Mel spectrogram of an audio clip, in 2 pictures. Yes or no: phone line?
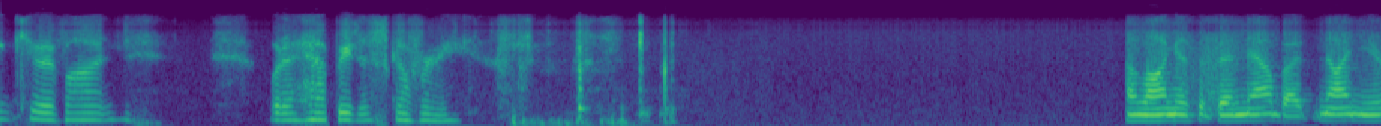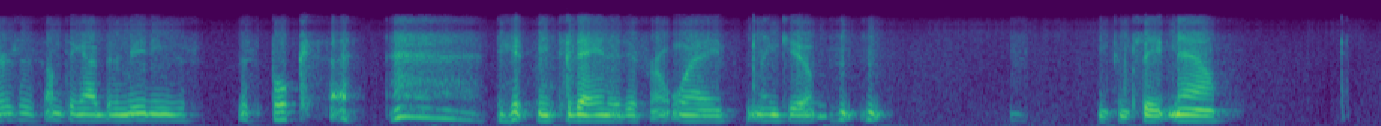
yes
